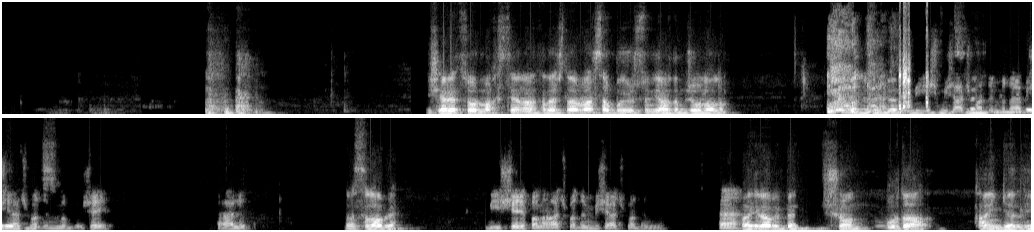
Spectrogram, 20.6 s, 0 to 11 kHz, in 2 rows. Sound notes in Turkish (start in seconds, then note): 2.0 öksürme; 8.9 kahkaha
